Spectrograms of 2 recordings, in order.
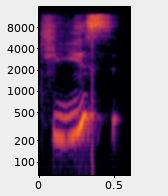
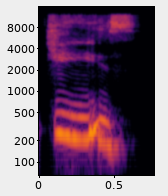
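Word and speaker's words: cheese: यहाँ पे हम लोग जो चीज बोलते हैं, दिस इज नॉट चीज, दिस इज चीज। डबल ई एस सी की आवाज जो है वो क्या निकल रही है, ज में, चीज।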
